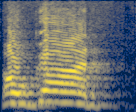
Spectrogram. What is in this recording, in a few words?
"oh god", hostage; Counter-Strike 1.6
